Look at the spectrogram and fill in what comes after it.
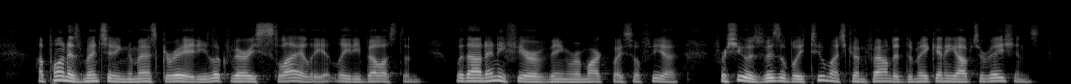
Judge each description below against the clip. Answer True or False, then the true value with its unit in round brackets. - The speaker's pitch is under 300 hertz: True (135 Hz)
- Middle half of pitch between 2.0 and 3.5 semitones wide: True (2.9 semitones)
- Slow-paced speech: False (175 wpm)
